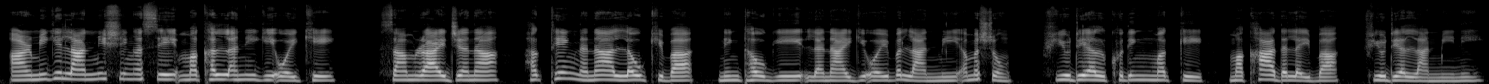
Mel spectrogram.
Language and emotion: Manipuri, neutral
